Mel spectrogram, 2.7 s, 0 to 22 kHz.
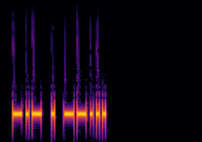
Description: Morse code, heard as a keyed tone, about 28 wpm, 700 Hz. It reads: KE7
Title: USA Call Sign Prefixes - 28wpm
